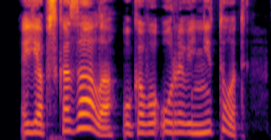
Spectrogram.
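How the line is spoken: Grumbling. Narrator (Russian): проворчала Ира

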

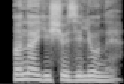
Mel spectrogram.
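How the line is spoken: Surprisingly calm. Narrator (Russian): ответил Уорд удивительно спокойным тоном

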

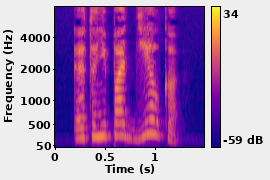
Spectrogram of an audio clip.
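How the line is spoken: Exclaimed. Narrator (Russian): воскликнул Цвингли

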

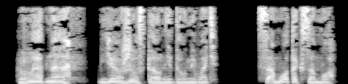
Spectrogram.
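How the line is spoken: Resigned sigh. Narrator (Russian): обреченно вздохнул парень

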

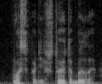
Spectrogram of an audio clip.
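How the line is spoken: Numb-lipped mumble, woman. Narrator (Russian): пробормотала Таня, еле шевеля онемевшими губами

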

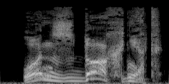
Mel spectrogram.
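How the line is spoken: Old man barking furiously. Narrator (Russian): старик яростно рявкнул

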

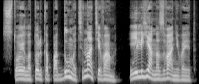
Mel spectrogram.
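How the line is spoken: Grumbled. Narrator (Russian): проворчал Иван

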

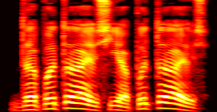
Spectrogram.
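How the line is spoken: Grumbled. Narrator (Russian): проворчал я

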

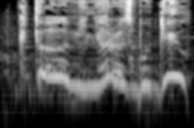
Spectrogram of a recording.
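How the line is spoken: Creaky questioning voice. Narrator (Russian): спросил скрипучим голосом

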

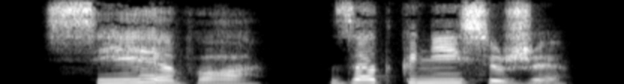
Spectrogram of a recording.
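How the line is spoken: Affectionate. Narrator (Russian): Ласково проговорила она

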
